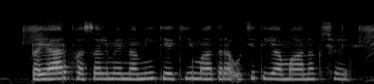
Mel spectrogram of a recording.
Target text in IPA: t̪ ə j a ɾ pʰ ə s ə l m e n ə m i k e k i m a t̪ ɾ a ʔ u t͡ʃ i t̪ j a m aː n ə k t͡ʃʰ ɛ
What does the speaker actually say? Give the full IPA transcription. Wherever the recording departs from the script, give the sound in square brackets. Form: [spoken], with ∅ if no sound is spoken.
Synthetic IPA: t̪ ə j a ɾ pʰ ə s ə l m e n ə m i k e k i m a t̪ ɾ a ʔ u t͡ʃ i t̪ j a m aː n ə k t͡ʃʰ ɛ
